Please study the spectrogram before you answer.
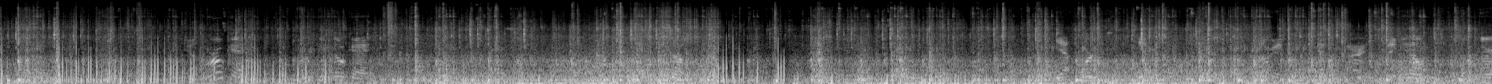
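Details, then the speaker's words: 1970 Ford F100 Ranger XLT, 52 years old, driving on a rough dirt road, recorded in the cab: loose clattering rattles and shakes over the engine drone from loose body and interior parts; exact source not identified. "the reason i'm filming right now is because we're driving down this dirt road and i wanna i want you to hear the rattles and the shakes"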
